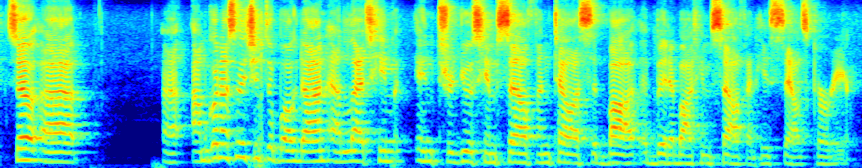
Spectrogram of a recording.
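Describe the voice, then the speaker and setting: Male webinar host, slightly high voice, informal filler-heavy talk, echoey room. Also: steady tone, normal speed, fairly bright tone. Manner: informal, uses "look" and "like" as fillers. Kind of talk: casual interview.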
